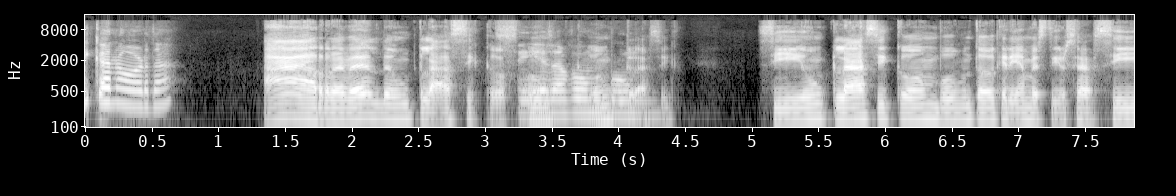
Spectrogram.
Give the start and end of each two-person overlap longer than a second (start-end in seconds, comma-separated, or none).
3.0-4.3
